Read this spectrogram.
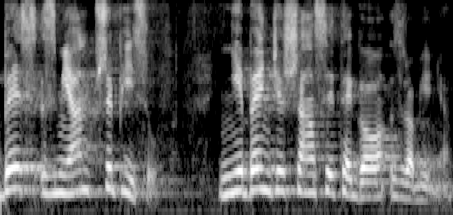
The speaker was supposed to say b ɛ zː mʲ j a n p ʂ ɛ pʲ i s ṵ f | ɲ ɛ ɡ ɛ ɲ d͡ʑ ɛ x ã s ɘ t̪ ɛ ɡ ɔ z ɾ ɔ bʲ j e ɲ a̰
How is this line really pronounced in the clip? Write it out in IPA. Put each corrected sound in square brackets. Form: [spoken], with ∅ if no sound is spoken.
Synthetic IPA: b ɛ zː mʲ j a n p ʂ ɛ pʲ i s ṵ f | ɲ ɛ [b] ɛ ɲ d͡ʑ ɛ [ʂ] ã s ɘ t̪ ɛ ɡ ɔ z ɾ ɔ bʲ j e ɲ a̰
